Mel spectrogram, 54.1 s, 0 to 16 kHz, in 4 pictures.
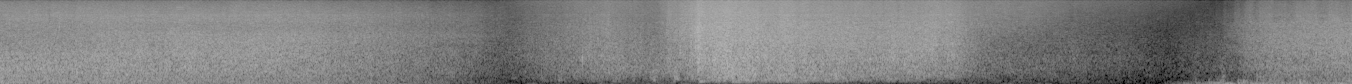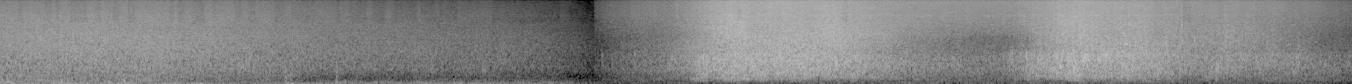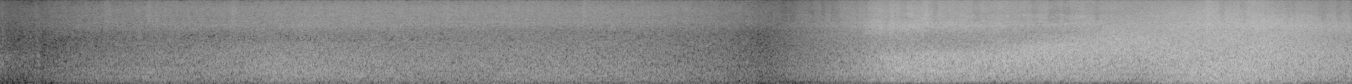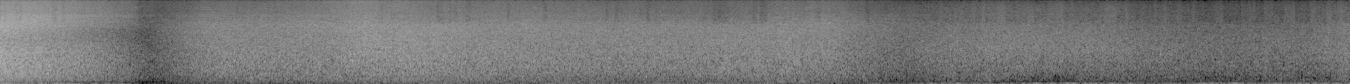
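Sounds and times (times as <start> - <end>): ocean waves breaking: 0.0 - 10.6, 19.6 - 26.9.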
